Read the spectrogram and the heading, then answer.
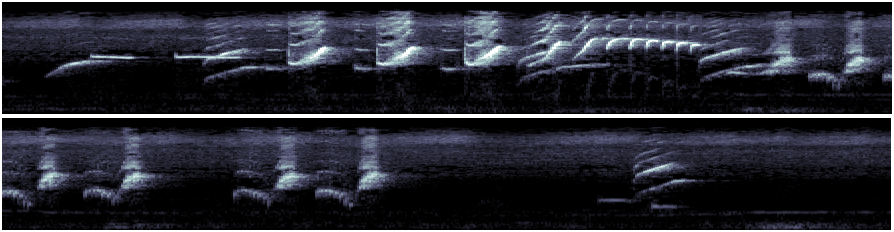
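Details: Asian pied starling in a lively song: fast jumbled series of sweeping whistles and chattering notes, densest early then thinning into separate rising whistles with pauses.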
